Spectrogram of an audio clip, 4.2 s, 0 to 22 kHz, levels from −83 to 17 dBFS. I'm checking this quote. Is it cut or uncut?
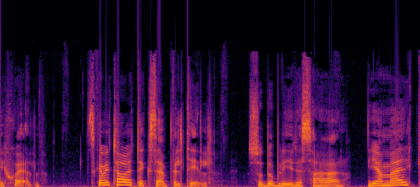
cut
